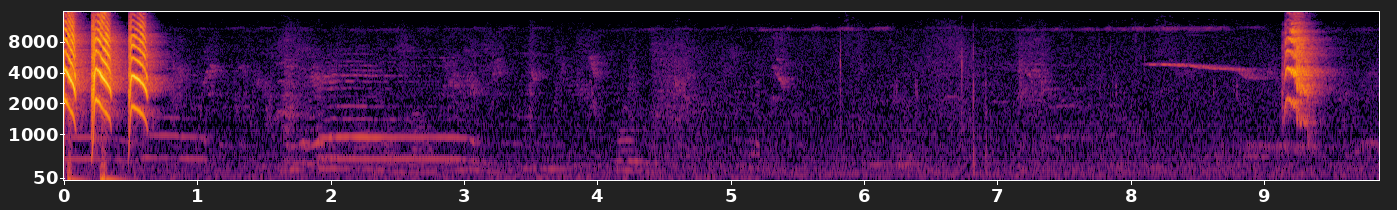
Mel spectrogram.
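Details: Three sharp, harsh parrot squawks in rapid succession open the recording, followed by long near-silence with a faint hum, then one more loud squawk near the end.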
